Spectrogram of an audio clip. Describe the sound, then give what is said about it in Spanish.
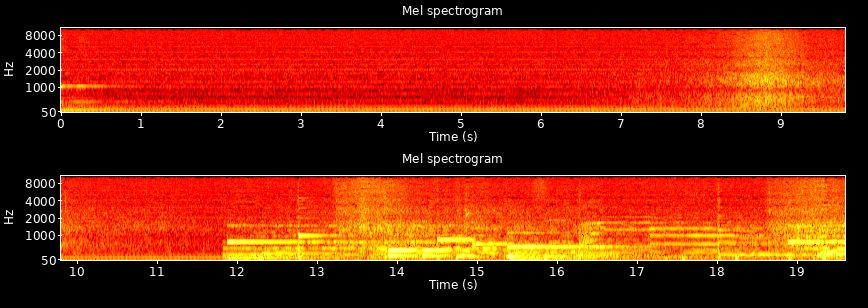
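Steady ocean surf hisses in the background, with a wave swelling and breaking on the shore around the middle; a melodic music piece then rises over the continuing sea sound. No one speaks. “Hoy le dedicamos el bloque temático al mar”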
